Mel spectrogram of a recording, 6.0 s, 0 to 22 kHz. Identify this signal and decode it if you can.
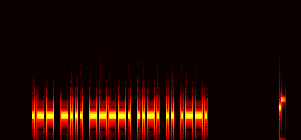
Morse code, heard as a keyed tone, about 25 wpm, 700 Hz. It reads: WB9FIP
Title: K1USN SST QSO Practice - 25wpm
